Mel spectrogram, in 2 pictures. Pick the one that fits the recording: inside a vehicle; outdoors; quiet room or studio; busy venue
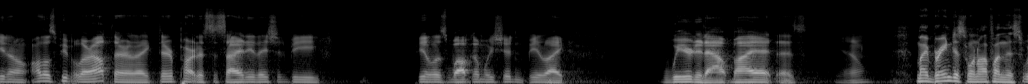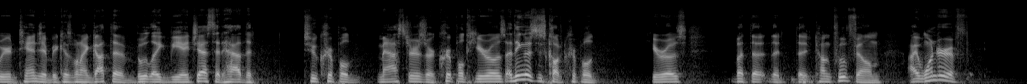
busy venue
